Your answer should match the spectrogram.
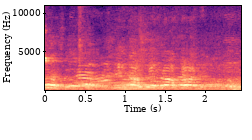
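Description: Several voices on a football pitch shouting and calling over one another, with a short high-pitched sound right at the start.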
